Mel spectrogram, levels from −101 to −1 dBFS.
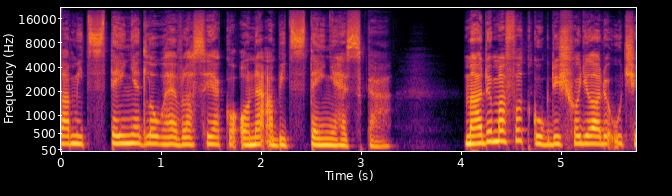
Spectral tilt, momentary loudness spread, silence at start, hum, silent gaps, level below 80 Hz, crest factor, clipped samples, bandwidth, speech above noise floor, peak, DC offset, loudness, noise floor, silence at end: -4.5 dB/octave; 6 LU; 0 s; none; none; -54 dBFS; 16 dB; under 0.1%; over 20 kHz; 46 dB; 0 dBFS; under 0.1%; -16 LUFS; -62 dBFS; 0 s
